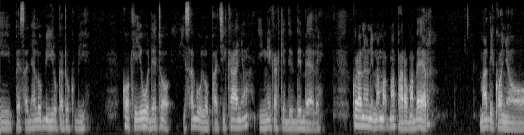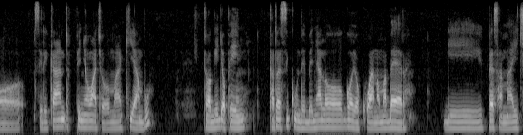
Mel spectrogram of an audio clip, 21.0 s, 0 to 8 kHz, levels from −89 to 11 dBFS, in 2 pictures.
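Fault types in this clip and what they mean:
No technical faults can be heard, and the speech signal has unbroken continuity for its whole duration.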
